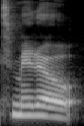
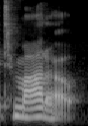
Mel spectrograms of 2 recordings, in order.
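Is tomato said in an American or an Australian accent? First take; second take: American; Australian. First: It is said in an American accent. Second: It is said in an Australian accent. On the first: "I say tomato" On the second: "my lovely friends Natalie and Natalie from Australia do say tomato"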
